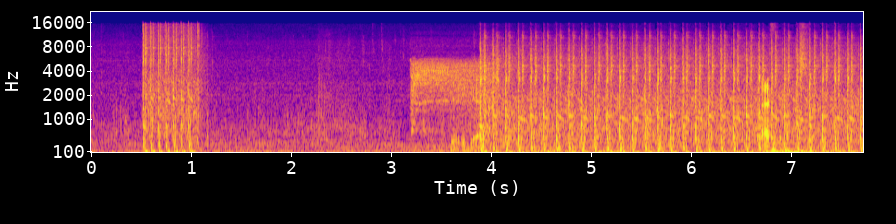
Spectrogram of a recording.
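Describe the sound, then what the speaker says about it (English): Full-auto fire from a modded micro-infiltrator gun in the video game Fallout 4: a brief burst and shifting game noise, then a loud, steady stream of rapid shots that runs to the end. "Even when I'm full autoing this, I can get most of these shots on."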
